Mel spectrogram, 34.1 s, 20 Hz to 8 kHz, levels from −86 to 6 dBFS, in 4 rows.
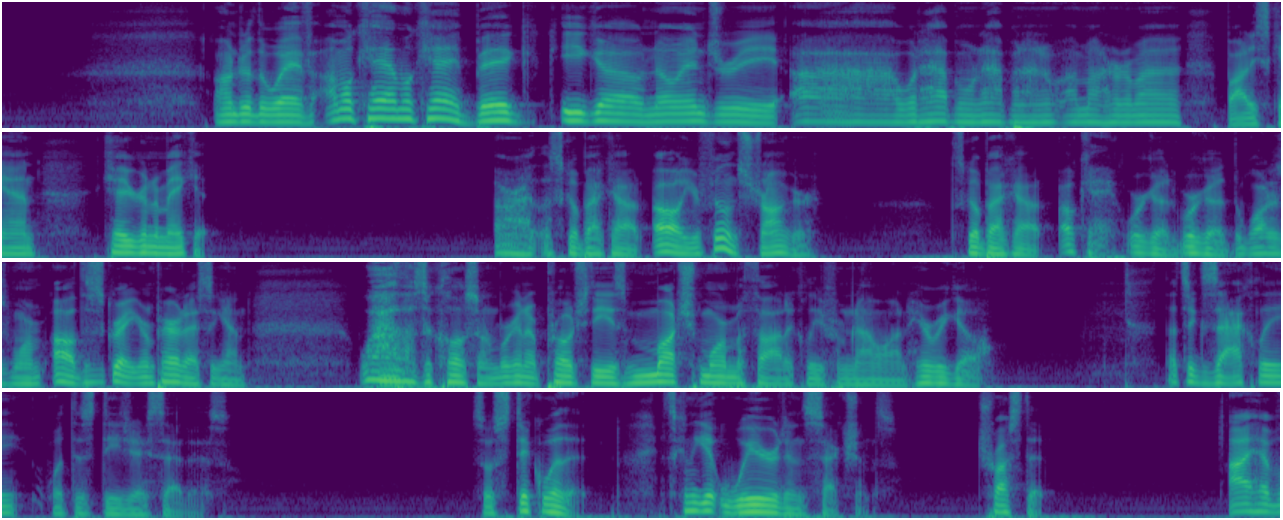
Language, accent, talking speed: English, American, 180 wpm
